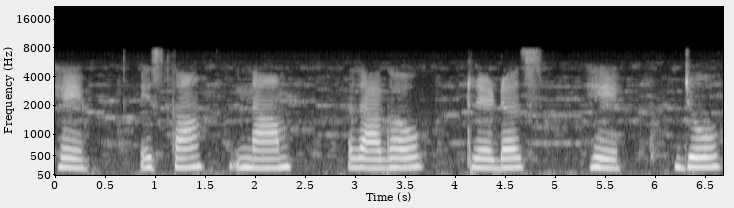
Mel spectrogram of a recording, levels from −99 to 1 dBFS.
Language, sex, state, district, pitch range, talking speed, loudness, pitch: Hindi, female, Madhya Pradesh, Dhar, 215-235 Hz, 65 wpm, -15 LUFS, 220 Hz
